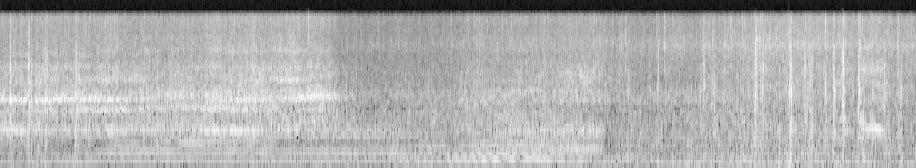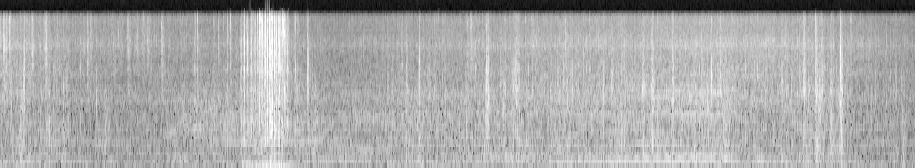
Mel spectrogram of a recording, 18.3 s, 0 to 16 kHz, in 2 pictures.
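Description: Nissan 350Z's 3.5-litre V6 engine heard from inside the cabin, its note climbing under acceleration on track, dropping about six seconds in, and climbing again near the end. A loud thump comes about twelve seconds in.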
